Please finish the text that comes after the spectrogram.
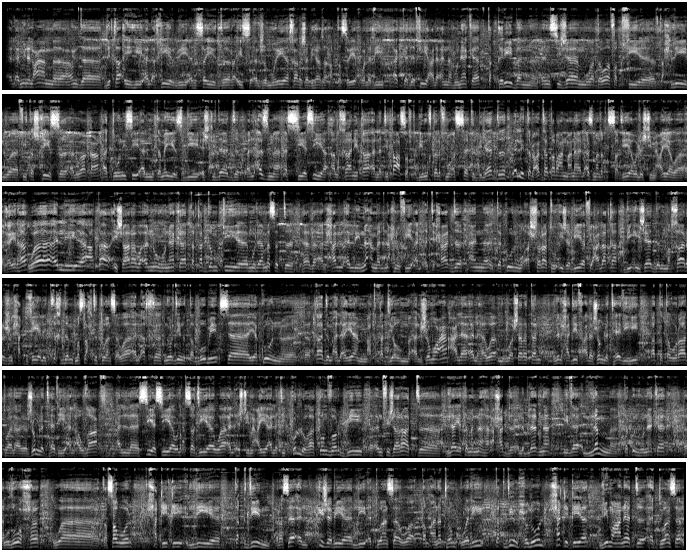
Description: قال الامين العام المساعد للاتحاد العام التونسي للشغل سمير الشفّي اليوم في تصريح لـ "الجوهرة اف ام" إن الأمين العام للمنظمة الشغيلة، نور الدين الطبوبي، كان أكد ان هناك بوادر انفراج للأزمة السياسية شرط تغليب المصلحة الوطنية على المصالح الحزبية.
